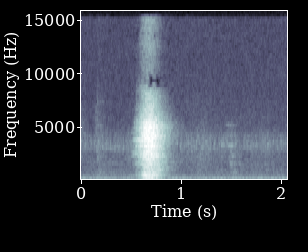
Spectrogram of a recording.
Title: 10/13 sneezes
